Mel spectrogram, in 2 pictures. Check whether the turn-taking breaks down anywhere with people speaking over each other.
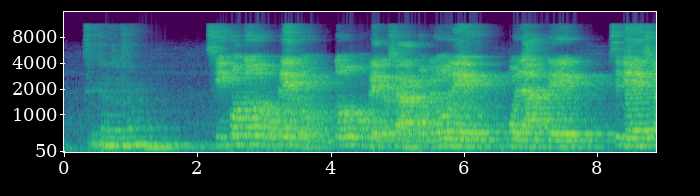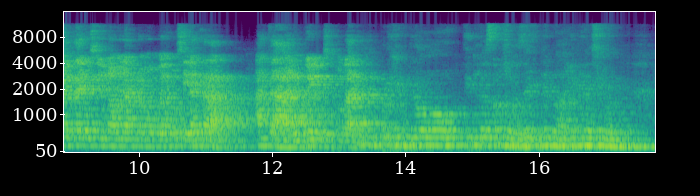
No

